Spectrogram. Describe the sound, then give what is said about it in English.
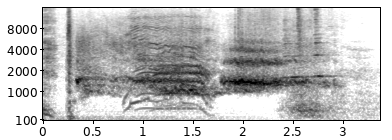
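Car tires skid and squeal in a long, loud, high-pitched screech lasting a couple of seconds, rising and wavering before fading out, with no voices, as a car being chased brakes hard before tire spikes. “We're not gonna be able to brake in time!”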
